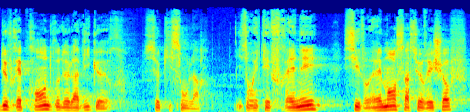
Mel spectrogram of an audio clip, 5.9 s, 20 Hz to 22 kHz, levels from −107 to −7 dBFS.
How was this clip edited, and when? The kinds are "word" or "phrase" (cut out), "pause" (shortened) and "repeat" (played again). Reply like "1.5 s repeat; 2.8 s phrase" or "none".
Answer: none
